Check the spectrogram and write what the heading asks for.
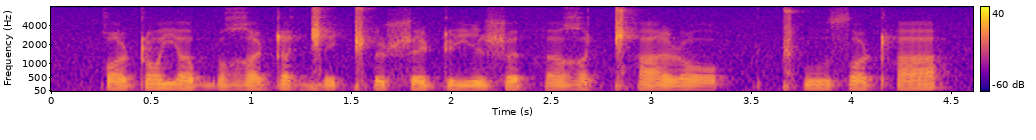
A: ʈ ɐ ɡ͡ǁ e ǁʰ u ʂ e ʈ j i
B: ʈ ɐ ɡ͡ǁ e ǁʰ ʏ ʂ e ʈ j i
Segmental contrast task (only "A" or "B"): B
